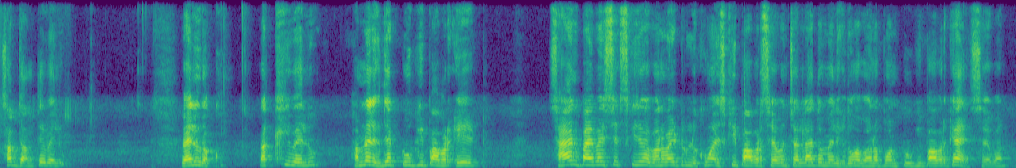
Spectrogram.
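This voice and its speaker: A male tutor with a husky, somewhat breathy voice that sits fairly high for a man. He talks briskly through a calculus lecture, tossing questions at the class and answering them himself. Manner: acts out imagined student objections in the class's voice. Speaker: engineering mathematics tutor. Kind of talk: online math lecture.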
